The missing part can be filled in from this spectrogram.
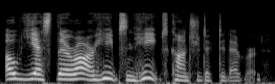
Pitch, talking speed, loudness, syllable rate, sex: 220 Hz, 195 wpm, -18 LUFS, 5.7 syllables/s, female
